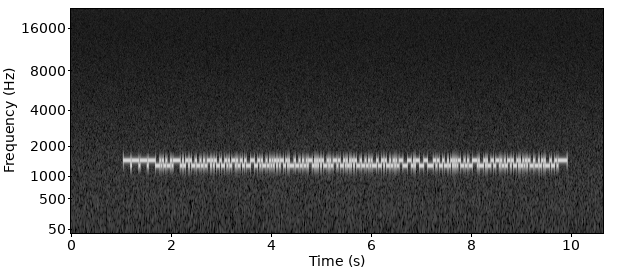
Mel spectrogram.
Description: RTTY (45.45 baud, 170 Hz shift), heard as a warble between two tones, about 1390 Hz centre. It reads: LA CANCION FUE GRABADA EN BOGOTA Y MEZCLADA EN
